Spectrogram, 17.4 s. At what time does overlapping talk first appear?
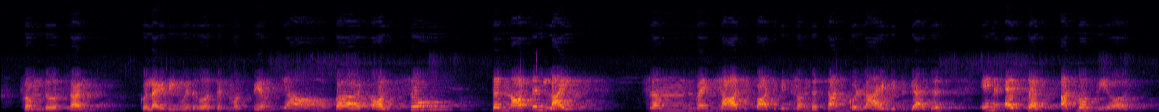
none

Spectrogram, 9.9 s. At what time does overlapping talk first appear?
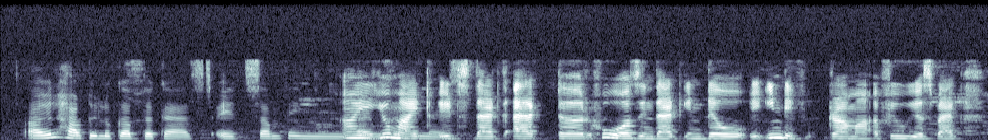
3.4 s

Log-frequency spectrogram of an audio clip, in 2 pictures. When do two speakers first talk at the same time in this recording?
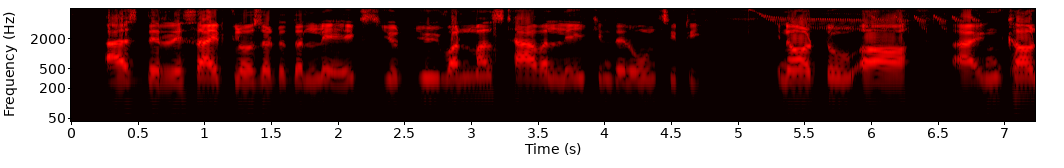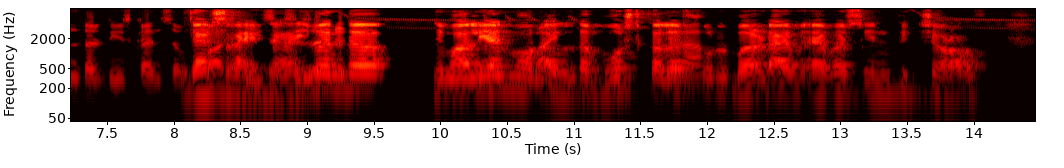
8.1 s

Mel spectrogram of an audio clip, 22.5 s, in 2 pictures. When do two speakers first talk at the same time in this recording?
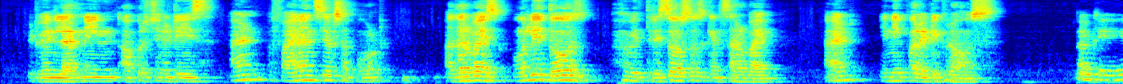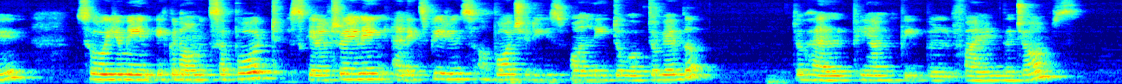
none

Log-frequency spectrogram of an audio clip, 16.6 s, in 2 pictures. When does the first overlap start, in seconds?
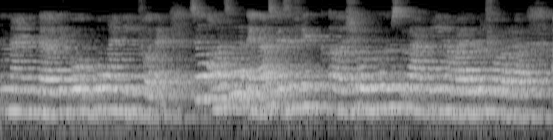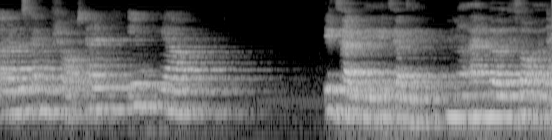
none

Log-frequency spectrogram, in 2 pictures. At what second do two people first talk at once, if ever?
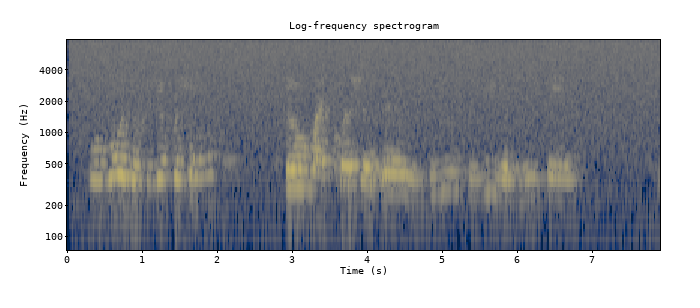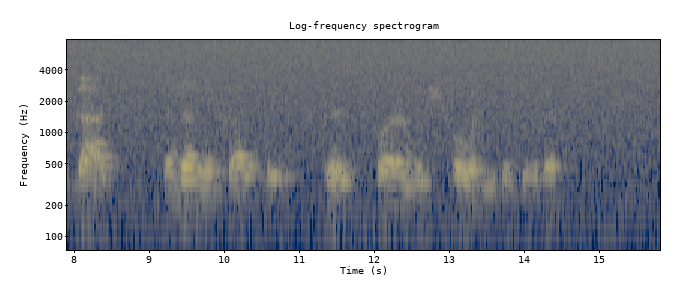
none

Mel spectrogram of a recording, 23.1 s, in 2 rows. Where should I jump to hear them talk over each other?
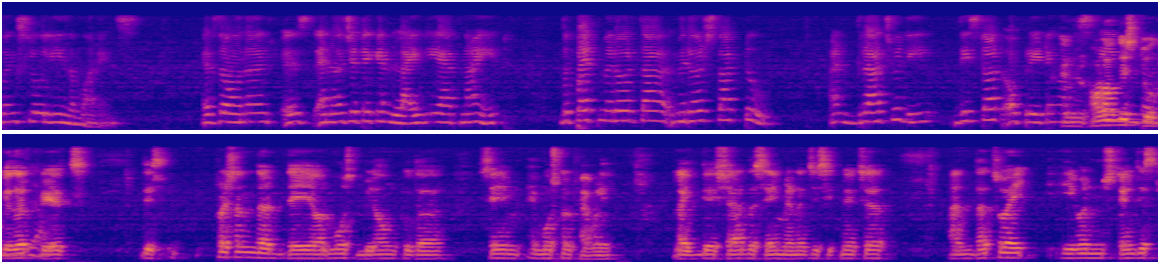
10.6 s

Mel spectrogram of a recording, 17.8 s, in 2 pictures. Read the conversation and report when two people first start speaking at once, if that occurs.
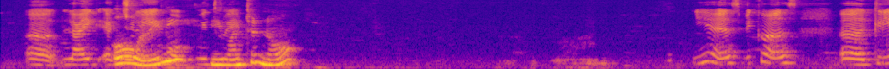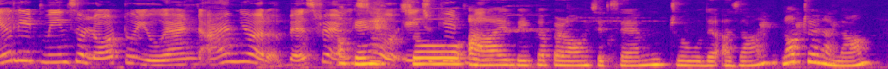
1.1 s

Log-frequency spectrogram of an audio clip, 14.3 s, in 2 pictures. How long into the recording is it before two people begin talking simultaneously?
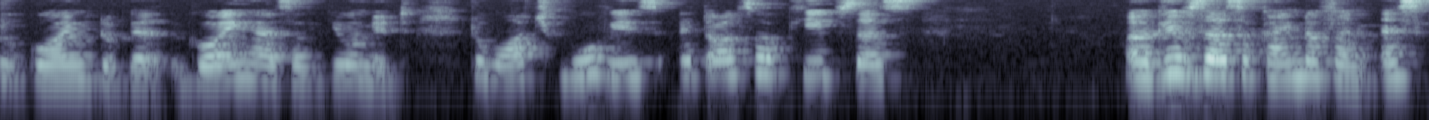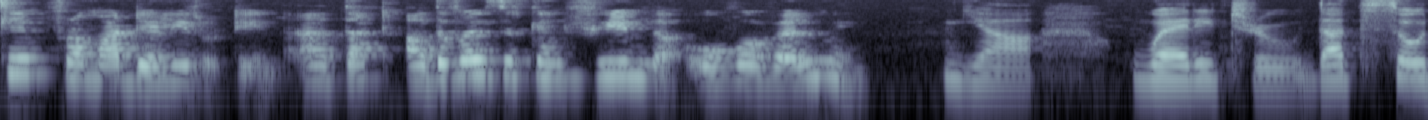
none

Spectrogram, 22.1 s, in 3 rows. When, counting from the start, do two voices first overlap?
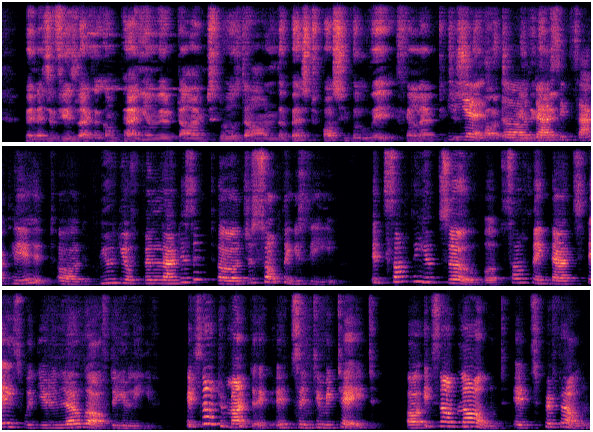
5.6 s

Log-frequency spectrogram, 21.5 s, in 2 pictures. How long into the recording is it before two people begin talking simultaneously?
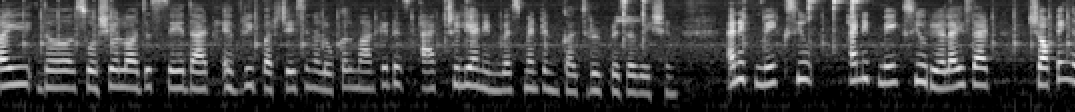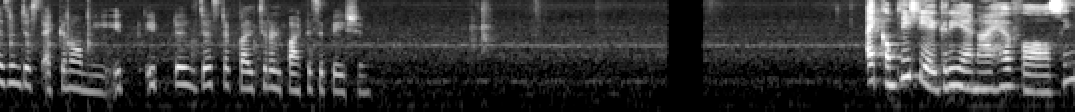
none

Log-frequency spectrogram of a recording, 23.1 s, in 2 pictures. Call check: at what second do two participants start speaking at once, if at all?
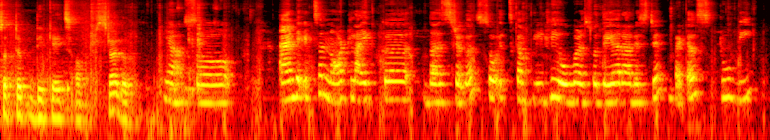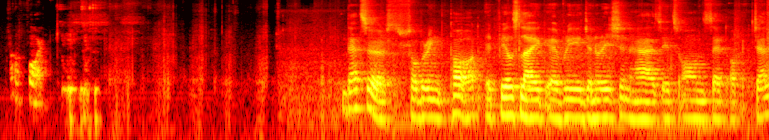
none

